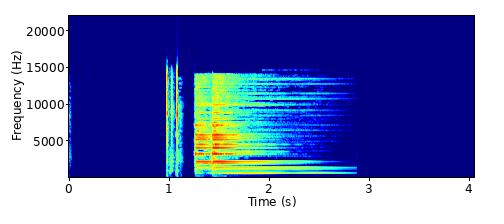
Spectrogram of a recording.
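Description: Subscribe-button animation sound effect: a quick double mouse click about a second in, then a bright notification bell ding that rings out and fades over about a second and a half.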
